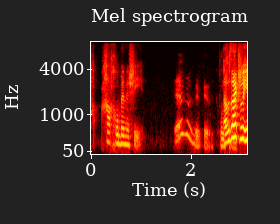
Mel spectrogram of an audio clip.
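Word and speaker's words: هخامنشی: Hachameneshi. Hachameneshi.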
